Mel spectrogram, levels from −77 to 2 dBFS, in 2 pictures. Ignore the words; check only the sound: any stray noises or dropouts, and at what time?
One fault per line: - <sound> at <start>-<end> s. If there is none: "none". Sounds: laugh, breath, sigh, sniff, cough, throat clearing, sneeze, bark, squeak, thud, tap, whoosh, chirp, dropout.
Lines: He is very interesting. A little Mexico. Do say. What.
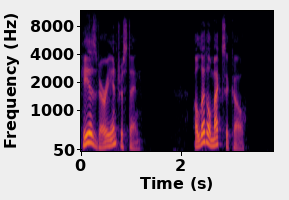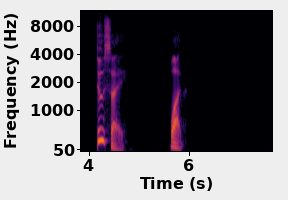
none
